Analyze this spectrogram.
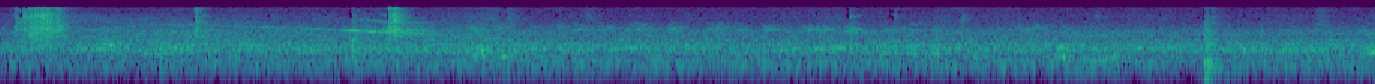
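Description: Train wheels click and clunk over rail joints.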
